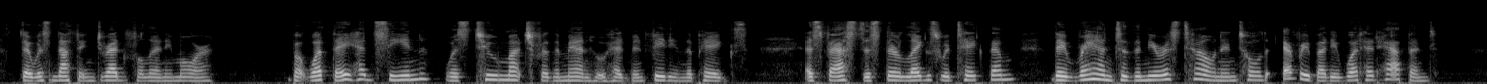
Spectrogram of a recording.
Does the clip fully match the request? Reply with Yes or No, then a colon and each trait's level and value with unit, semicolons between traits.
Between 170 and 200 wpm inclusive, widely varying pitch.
No: average, 175 wpm; average, 3.1 semitones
